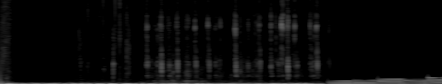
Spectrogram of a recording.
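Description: A rapid clatter of sharp clicks over a steady low rumble. About three seconds in it cuts off and gives way to music: a rising run of single synth or keyboard notes.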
